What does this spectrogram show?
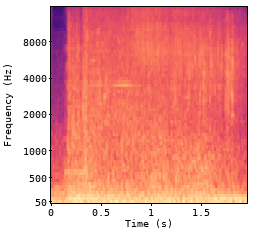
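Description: A loud, deep crash boom sound effect for the crash of the plane carrying Ernest Hemingway and his wife Mary hits suddenly and rumbles on heavily, its low end sustained and roaring for about two seconds with no voices.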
